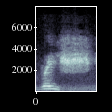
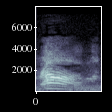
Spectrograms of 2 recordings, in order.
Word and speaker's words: Ra's: It's just not like, it's a common misconception that my father's name is actually pronounced Raish. It's not Roz, but that's okay.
